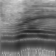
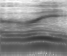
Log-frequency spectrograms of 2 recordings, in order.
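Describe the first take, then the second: First: The vowel sounds like the word 'ray'. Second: The vowel sounds like the note 're'. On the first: The speaker calls it right. "I hope it's Ray" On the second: The speaker calls it wrong. "not Re, because I was like, you know, Do Re Mi"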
